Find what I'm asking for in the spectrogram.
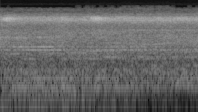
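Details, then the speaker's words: Steady low roar with rumbling undertone while driving, mistakable for wheel bearing noise, caused by an out-of-round tire with lumps on the inner back side; fix is replacing the tire. "so when you spin it fast and put your hand there you can feel the lumps in the tire like I said it's a common mistake a lot of people make it"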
